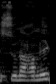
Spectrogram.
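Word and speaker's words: tsunami: सुनामी लिखता है टी से। कैसे लिखता है? TSUN, ठीक है। टी से होता है TSUNMI, सुनामी। तो टी से स्टार्ट होगा, स्टार्ट होता है, लेकिन टी बेचारा है साइलेंट।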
